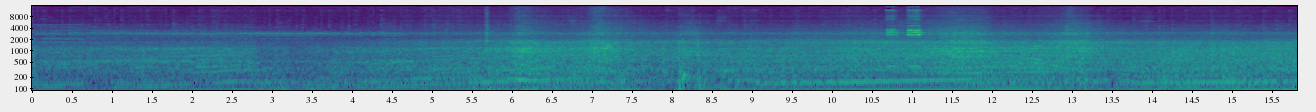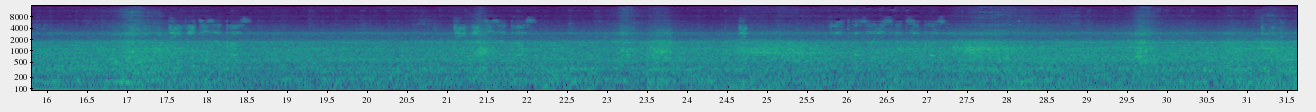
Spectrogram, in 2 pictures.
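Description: Engine and road noise heard from inside a car as it pulls away from almost a standstill and speeds up to about 70 km/h. It grows gradually louder as the speed rises.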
